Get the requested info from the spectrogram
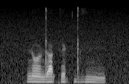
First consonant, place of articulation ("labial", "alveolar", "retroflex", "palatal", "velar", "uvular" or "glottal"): retroflex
